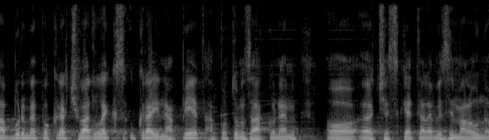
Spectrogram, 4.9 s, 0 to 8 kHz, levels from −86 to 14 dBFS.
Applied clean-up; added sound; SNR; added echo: neural separator model SepFormer DNS4.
